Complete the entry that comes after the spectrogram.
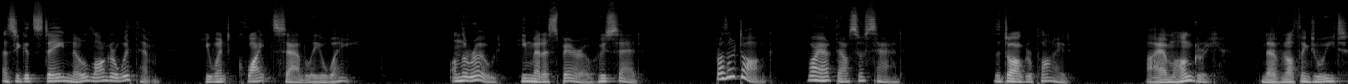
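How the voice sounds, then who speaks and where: The recording is very clean with a silent background as a man with a fairly high pitch speaks at a moderate pace, using lively intonation and long, frequent pauses. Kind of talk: audiobook reading.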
